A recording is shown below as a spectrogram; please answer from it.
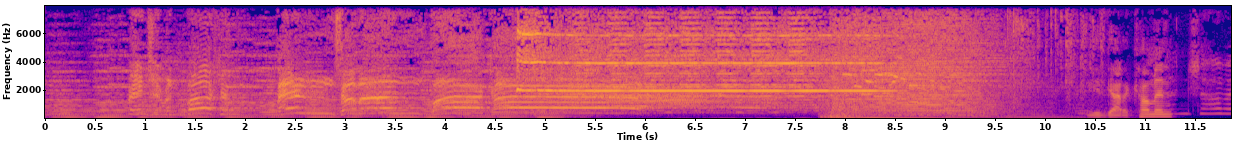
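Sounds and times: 
speech: 0:00.9 - 0:04.7, 0:10.4 - 0:11.6
whistle going off: 0:04.7 - 0:09.4.

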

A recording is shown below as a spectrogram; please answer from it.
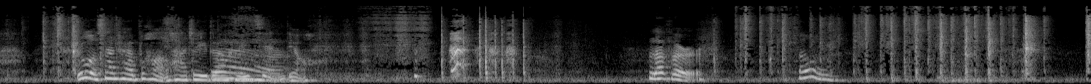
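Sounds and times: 
tarot cards being shuffled: 0:00.2 - 0:01.3, 0:07.1 - 0:10.9
speech: 0:00.8 - 0:03.3, 0:06.5 - 0:07.2, 0:08.0 - 0:08.5.

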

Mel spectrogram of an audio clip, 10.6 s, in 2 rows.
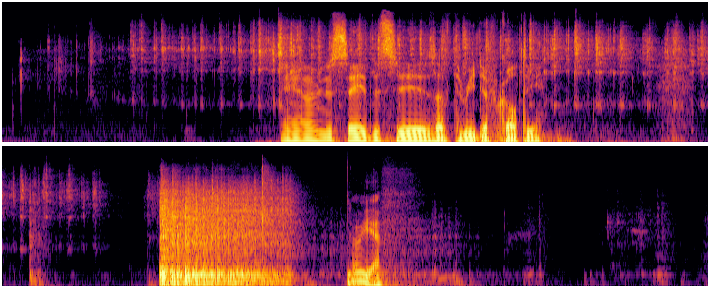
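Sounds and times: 
dice rattling: 0:00.1 - 0:07.5
speech: 0:02.1 - 0:04.2, 0:08.0 - 0:08.4.

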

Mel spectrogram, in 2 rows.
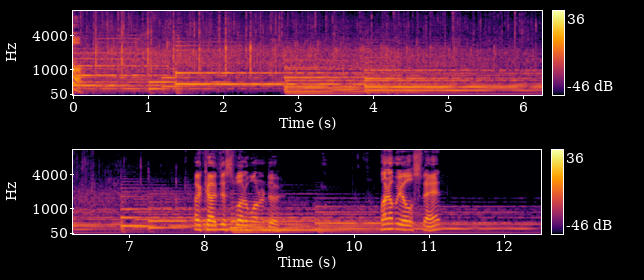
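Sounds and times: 
audience applause: 0:00.0 - 0:08.4
speech: 0:07.9 - 0:09.2, 0:10.4 - 0:11.3.

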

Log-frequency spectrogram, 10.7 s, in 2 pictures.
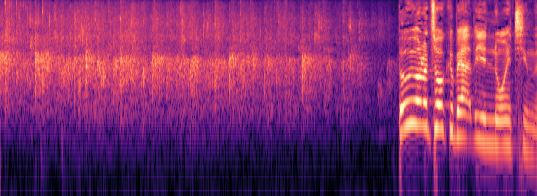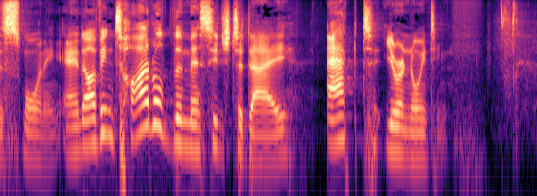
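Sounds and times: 
audience applause during a church service: 0:00.0 - 0:04.0
speech: 0:04.0 - 0:10.0.

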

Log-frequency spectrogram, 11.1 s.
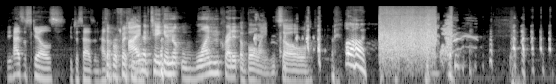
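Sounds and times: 
speech: 0:00.2 - 0:07.4
laughter: 0:00.3 - 0:06.8, 0:08.5 - 0:09.6, 0:10.2 - 0:11.1
static-sounding clapping: 0:07.6 - 0:08.8.

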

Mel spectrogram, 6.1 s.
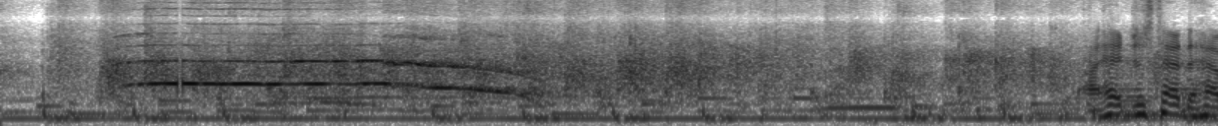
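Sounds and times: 
audience applause: 0:00.2 - 0:05.5
audience whooping: 0:00.5 - 0:02.9.

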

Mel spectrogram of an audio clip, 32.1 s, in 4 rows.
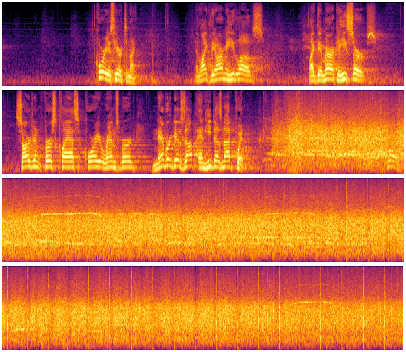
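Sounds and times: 
speech: 0:01.9 - 0:02.8, 0:03.9 - 0:05.3, 0:06.1 - 0:07.5, 0:08.3 - 0:13.0
loud applause from a large audience: 0:13.2 - 0:32.1.

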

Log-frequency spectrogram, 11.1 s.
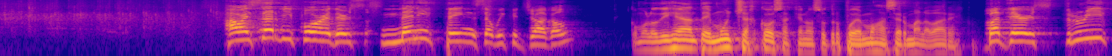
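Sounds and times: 
audience applause: 0:00.0 - 0:02.7
speech: 0:02.3 - 0:11.1.

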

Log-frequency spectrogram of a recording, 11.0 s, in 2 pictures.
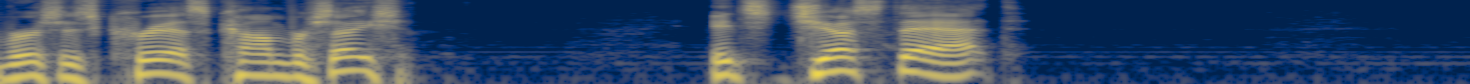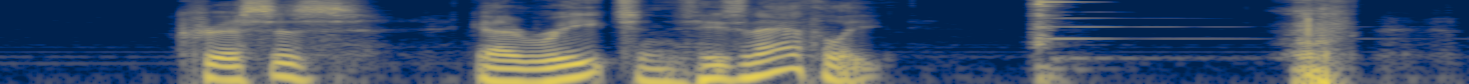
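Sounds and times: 
speech: 0:00.0 - 0:01.6, 0:02.6 - 0:03.8, 0:06.2 - 0:09.5
boxing bell rung in studio: 0:09.4 - 0:10.3.

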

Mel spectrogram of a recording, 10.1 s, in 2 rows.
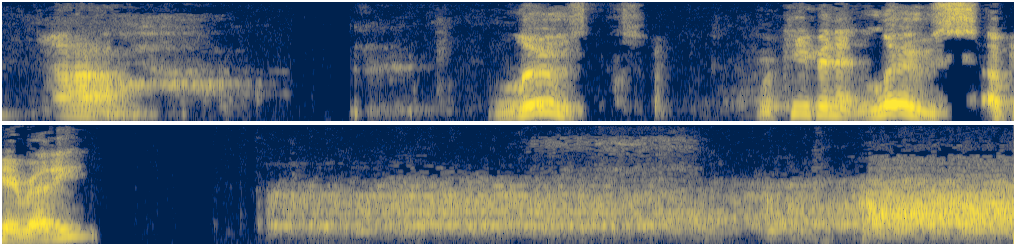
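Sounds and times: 
speech: 0:00.3 - 0:00.8, 0:02.4 - 0:05.6
white noise machine hissing: 0:06.3 - 0:10.1.

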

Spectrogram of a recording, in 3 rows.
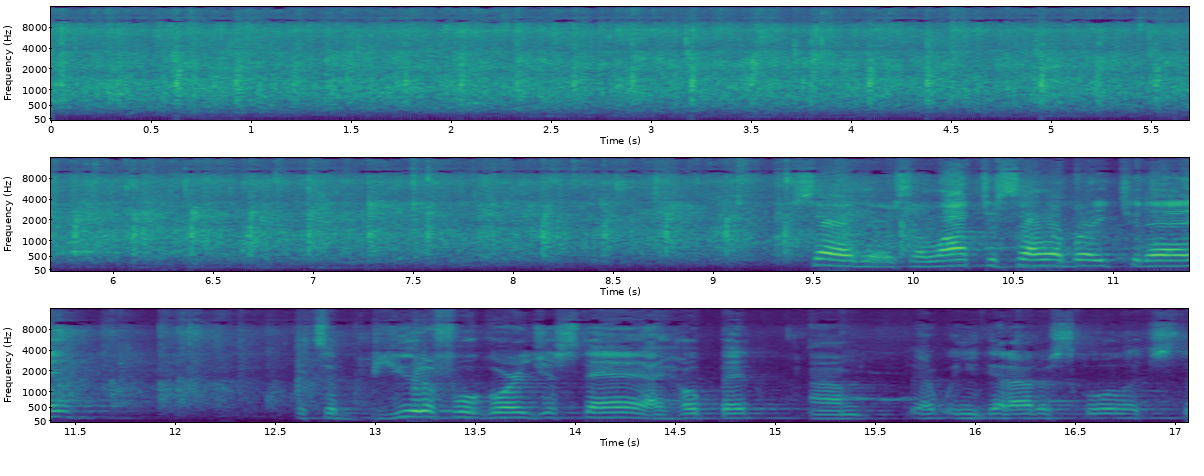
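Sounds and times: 
audience applause: 0:00.0 - 0:13.3
speech: 0:09.5 - 0:11.6, 0:12.6 - 0:17.0.

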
